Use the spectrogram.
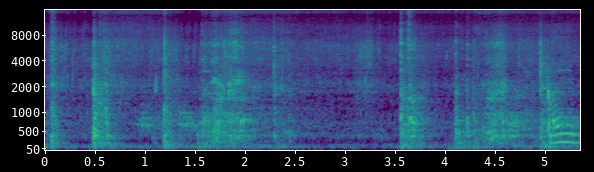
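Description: Spoon stirring and scraping qeema in a pan with yogurt, tomato and onion, a soft sizzle running under irregular stirring strokes, close and moderately loud, with no talk.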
